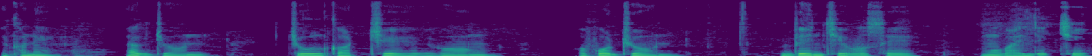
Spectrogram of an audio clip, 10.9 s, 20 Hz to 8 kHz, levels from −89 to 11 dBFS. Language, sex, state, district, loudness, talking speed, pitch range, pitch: Bengali, male, West Bengal, Malda, -28 LUFS, 60 wpm, 130-140 Hz, 135 Hz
